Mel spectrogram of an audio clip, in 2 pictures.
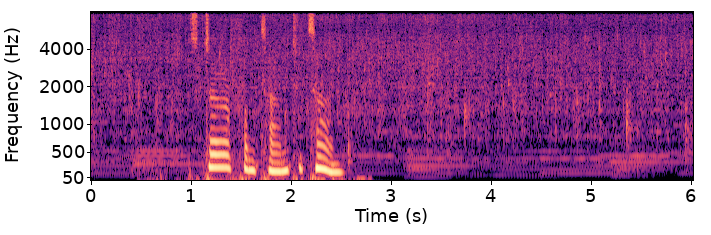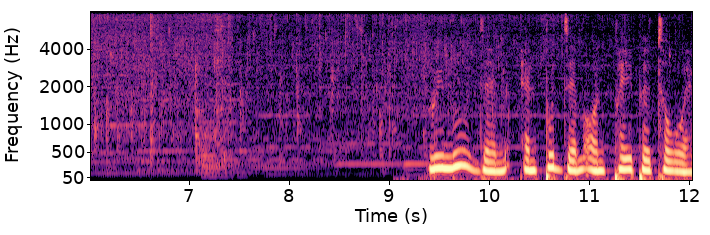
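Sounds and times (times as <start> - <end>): oil sizzling while deep-frying: 0.0 - 12.0
soft background music: 0.0 - 12.0.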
